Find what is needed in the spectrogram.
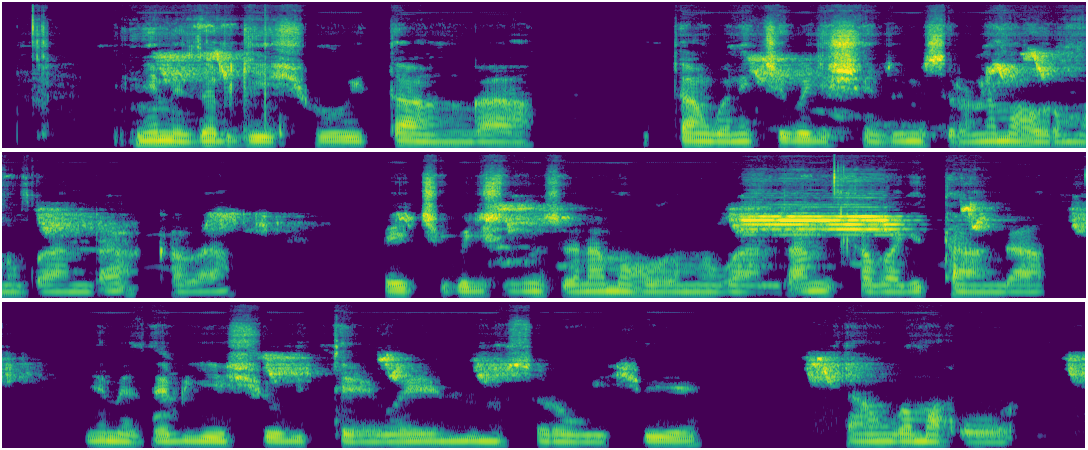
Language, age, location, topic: Kinyarwanda, 25-35, Kigali, finance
